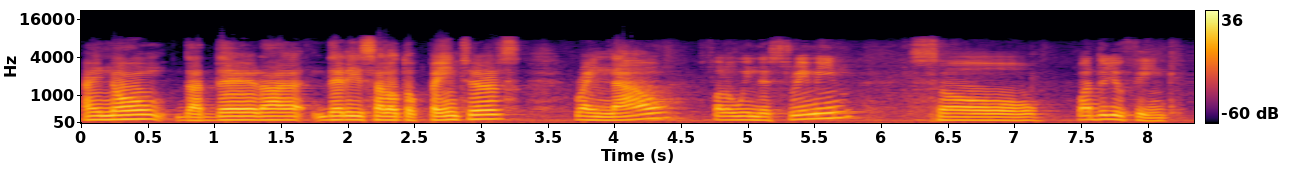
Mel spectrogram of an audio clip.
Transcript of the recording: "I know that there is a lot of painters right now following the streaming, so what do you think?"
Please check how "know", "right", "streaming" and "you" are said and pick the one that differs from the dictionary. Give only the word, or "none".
none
